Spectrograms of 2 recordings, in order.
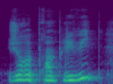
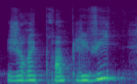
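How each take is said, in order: The two takes are said the same way.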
